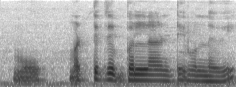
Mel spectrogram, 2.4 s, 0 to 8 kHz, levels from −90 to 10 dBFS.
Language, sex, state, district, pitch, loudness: Telugu, female, Telangana, Hyderabad, 135 Hz, -16 LUFS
